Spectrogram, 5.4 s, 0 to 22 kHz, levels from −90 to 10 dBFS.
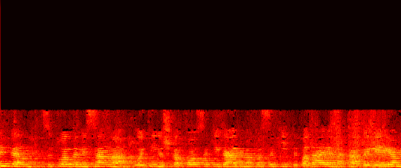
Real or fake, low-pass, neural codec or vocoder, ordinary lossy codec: real; 9.9 kHz; none; AAC, 24 kbps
